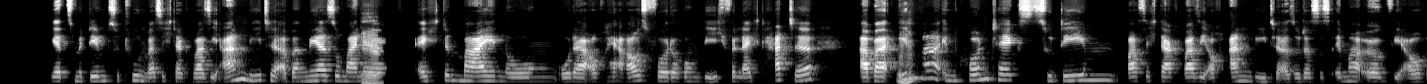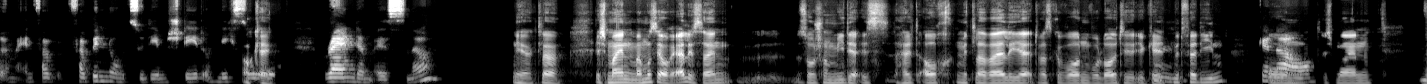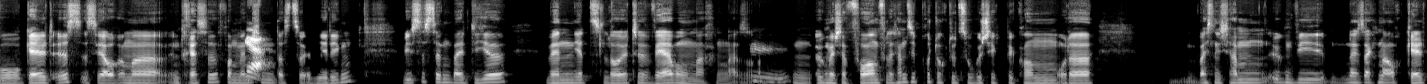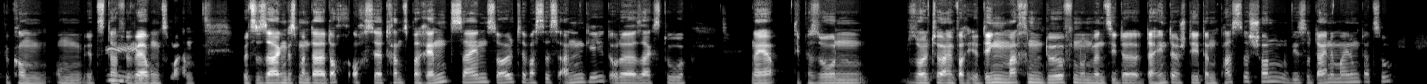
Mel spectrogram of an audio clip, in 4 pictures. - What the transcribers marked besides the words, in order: stressed: "immer"; in English: "random"
- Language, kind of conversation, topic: German, podcast, Was macht für dich eine Influencerin oder einen Influencer glaubwürdig?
